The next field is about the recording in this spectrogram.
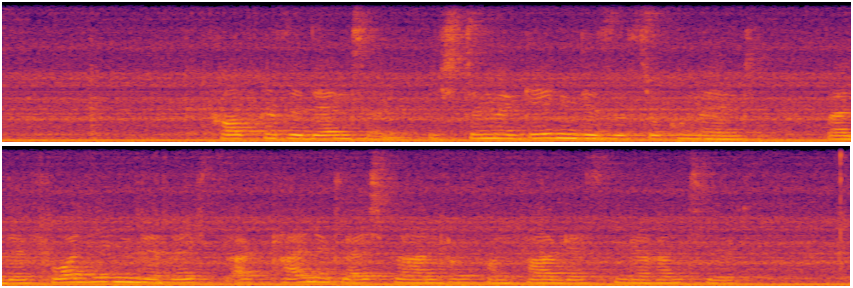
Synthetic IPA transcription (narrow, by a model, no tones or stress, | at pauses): fʁ̥aʊpʁ̥ɛzidɛntʰɪnʔɪçʃtɪməɡeːɡŋ̩diːzəsd̥okumɛnt | v̥aɪldeːɐfoːɐliːɡŋ̩dəːʁɛçt͡sʔa̰k̚t̚kʰaɪnəɡlaɪçb̥əhandlʊŋfɔnfaːɐɡɛstn̩ɡaʁantʰiːɐt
